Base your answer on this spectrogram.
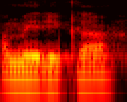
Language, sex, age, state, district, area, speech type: Nepali, male, 45-60, West Bengal, Kalimpong, rural, spontaneous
